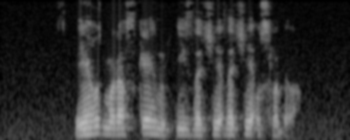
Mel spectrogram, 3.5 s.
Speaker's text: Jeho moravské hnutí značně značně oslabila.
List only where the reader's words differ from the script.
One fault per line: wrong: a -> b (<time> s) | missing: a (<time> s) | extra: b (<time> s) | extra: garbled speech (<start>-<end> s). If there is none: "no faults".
no faults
